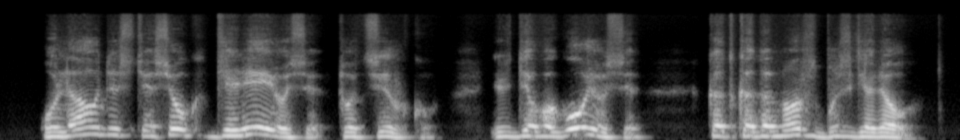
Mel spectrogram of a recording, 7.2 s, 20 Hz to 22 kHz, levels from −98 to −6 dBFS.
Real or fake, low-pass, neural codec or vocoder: fake; 14.4 kHz; autoencoder, 48 kHz, 32 numbers a frame, DAC-VAE, trained on Japanese speech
